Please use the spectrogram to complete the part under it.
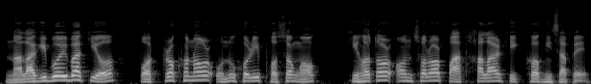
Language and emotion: Assamese, neutral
